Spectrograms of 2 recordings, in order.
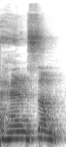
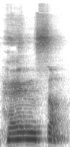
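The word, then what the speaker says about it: handsome: This is नॉट हैंडसम, this is हैंडसम. This deed silent here.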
